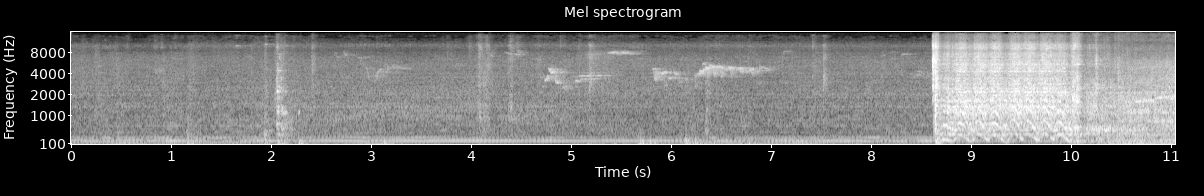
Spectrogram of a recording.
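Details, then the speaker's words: Austin Allegro after fitting new HT leads (the old king lead was sparking and causing misfire, judder and ticking), after winter storage in a damp garage: the engine settles into an even, steady idle with no ticking. "that's better she's running smooth see with the spark coming off of that ht lead she was almost sort of misfiring sort of juddering and you could hear the spark ticking so that is a relief to hear a nice smooth happy peggy"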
